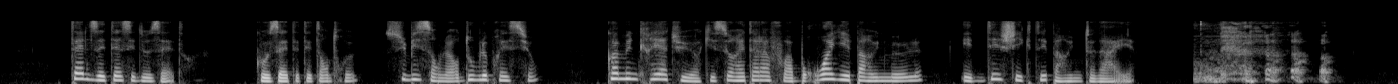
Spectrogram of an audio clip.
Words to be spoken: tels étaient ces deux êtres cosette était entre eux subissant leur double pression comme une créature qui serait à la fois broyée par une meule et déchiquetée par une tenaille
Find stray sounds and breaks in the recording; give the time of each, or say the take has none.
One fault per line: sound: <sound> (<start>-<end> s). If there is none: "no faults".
sound: laugh (11.9-13.5 s)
